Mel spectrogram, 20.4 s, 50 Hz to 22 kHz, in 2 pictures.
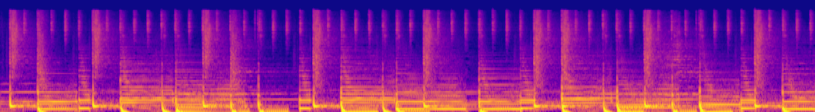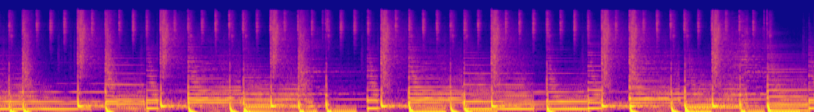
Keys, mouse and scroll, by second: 2.2 right click, 3.5 click, 6.3 shift+Num_Lock, 6.7 shift+click, 17.8 v, 19.0 ctrl+a.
